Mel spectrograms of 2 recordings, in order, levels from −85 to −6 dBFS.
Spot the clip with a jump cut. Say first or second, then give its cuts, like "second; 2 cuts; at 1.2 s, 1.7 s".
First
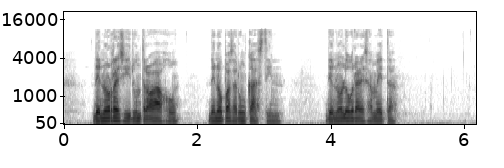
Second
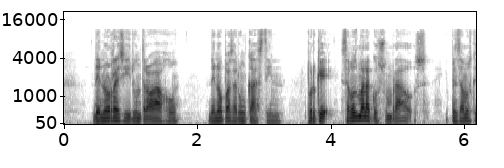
second; 1 cut; at 3.6 s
